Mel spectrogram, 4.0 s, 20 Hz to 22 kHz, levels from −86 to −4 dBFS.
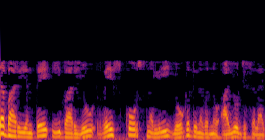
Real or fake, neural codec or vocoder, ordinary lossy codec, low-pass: real; none; none; 3.6 kHz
